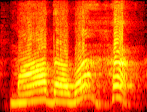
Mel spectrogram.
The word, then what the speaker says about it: माधवः: There is a Visarga after Putra also, right? Is there a Visarga after this? Why are you not pronouncing this? Are you able to see this? Are you able to see this? Mama Putraha Madavaha. Mama Putraha Madavaha.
